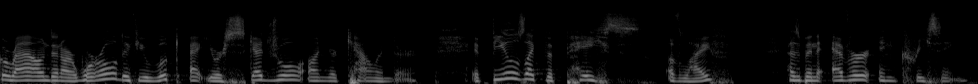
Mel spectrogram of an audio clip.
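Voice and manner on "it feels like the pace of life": ordinary talk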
